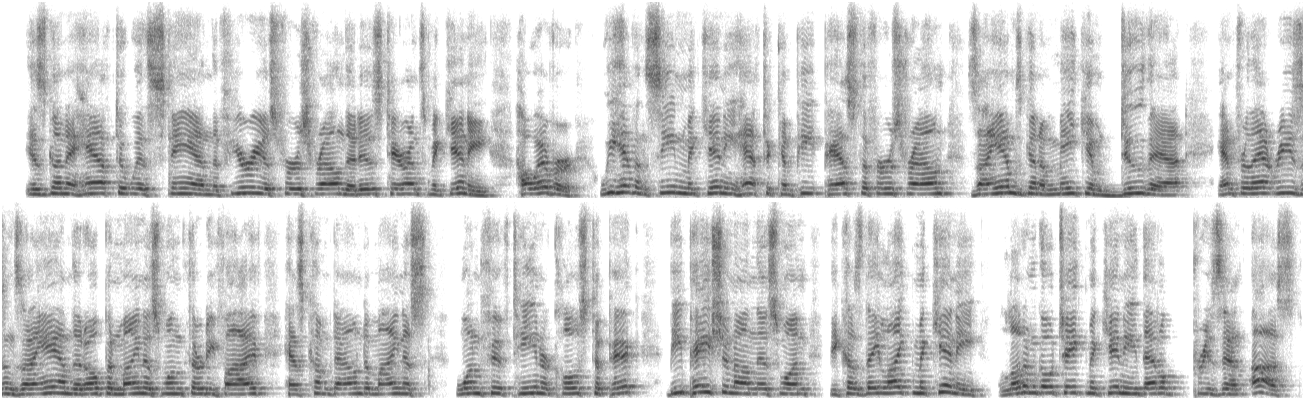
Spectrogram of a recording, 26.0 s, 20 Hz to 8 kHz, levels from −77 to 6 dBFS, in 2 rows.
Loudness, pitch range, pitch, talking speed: -20 LUFS, 200-225 Hz, 215 Hz, 165 wpm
